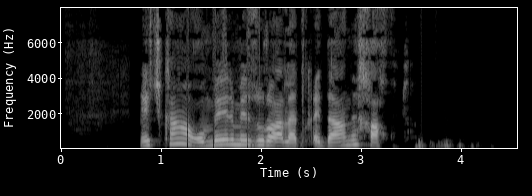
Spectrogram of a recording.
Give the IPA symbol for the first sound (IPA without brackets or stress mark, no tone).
ɛ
